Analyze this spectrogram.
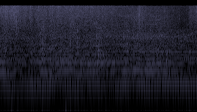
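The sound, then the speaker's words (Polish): Flies buzz in a steady, continuous drone that holds an even level throughout, with no voices. “Boże, jakieś takie muchy, wszystko takie jakieś...”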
